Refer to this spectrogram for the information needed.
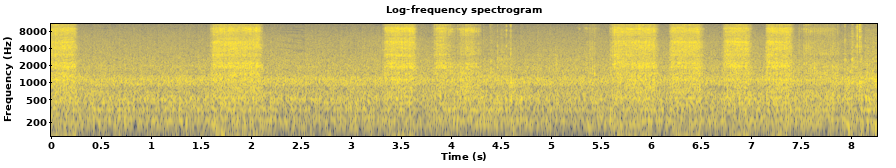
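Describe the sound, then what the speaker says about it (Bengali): Sewing machine stitching the side seam of a 38-inch Sunnoti salwar, a steady close whirring drone broken by short pauses and restarts in a loose rhythm. "ঠিক সেমভাবেই হচ্ছে আমরা আরেক পাশেও সেলাইটা করে নিব।"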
